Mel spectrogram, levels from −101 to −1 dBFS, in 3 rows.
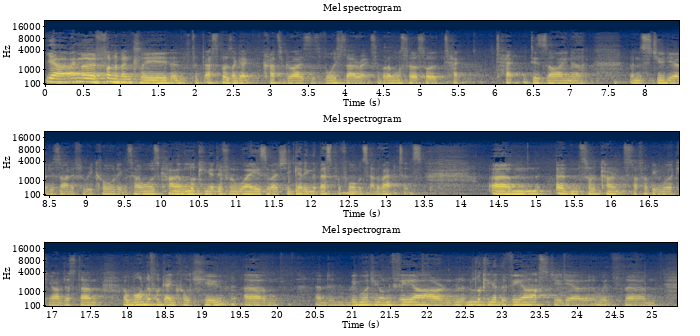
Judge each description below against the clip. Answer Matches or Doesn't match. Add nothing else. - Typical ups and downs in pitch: Doesn't match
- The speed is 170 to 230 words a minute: Matches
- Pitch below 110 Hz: Doesn't match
